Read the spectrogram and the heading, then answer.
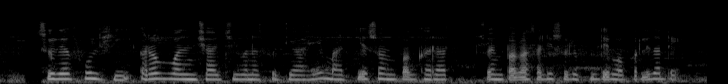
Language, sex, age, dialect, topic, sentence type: Marathi, female, 18-24, Varhadi, agriculture, statement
